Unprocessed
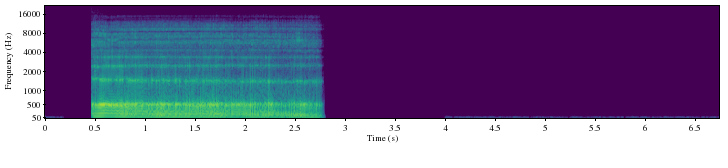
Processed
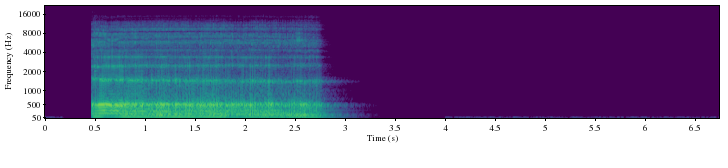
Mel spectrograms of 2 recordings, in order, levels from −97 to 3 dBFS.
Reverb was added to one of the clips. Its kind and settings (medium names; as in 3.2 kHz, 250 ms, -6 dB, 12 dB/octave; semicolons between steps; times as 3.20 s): FDN reverb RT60 0.63 s, low-frequency decay 1×, high-frequency decay 0.5×, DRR 10 dB; trim -5 dB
